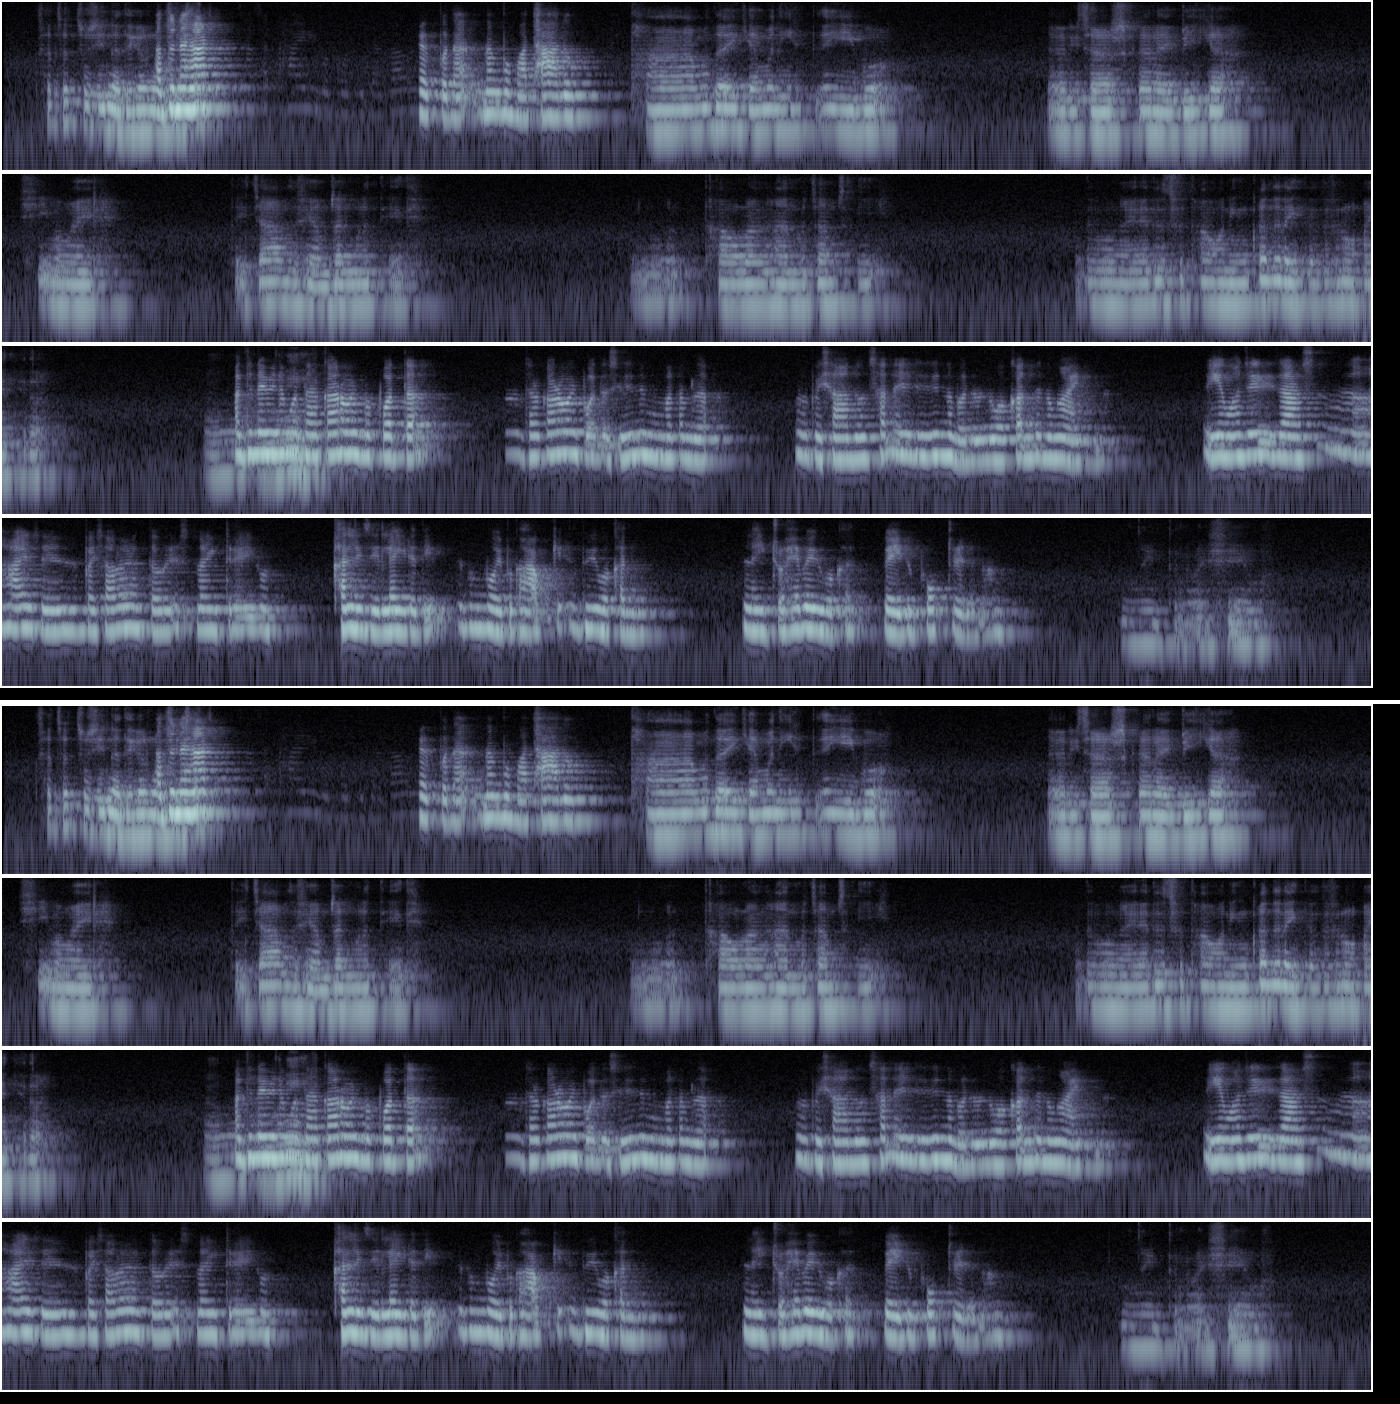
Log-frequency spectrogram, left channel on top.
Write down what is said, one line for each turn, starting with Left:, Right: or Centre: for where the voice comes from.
Right: ꯁꯠ ꯁꯠ ꯁꯤꯖꯤꯟꯅꯗꯦ ꯈꯪꯕ
Left: ꯑꯗꯨꯅꯦ
Right: ꯁꯤ ꯁꯠ ꯁꯠ
Left: ꯄꯗ ꯅꯪꯕꯨ ꯃꯊꯥꯗꯨ
Right: ꯊꯥ ꯑꯃꯗ ꯑꯩꯒꯤ ꯑꯃꯅꯤ ꯈꯛꯇ ꯑꯩꯒꯤꯕꯨ ꯔꯤꯆꯥꫪꯖ ꯀ ꯂꯥꯏꯕ꯭ꯔꯤꯒ ꯁꯤ ꯃꯉꯥꯏꯔꯦ ꯑꯇꯩ ꯆꯥꯕꯗꯨꯁꯨ ꯌꯥꯝ ꯆꯪꯕ ꯅꯠꯇꯦ ꯑꯩꯗꯤ ꯑꯗꯨꯒ ꯊꯥꯎ ꯂꯥꯡ ꯍꯥꯟꯕ ꯆꯥꯥꯝ ꯆꯅꯤ ꯑꯗꯨꯃ ꯉꯥꯏꯔꯦ ꯑꯗꯨꯁꯨ ꯊꯥꯎ ꯍꯥꯟꯅꯤꯡꯉꯨꯀꯥꯟꯗ ꯂꯩꯇꯕꯗꯨꯁꯨ ꯅꯨꯡꯉꯥꯏꯇꯦꯗꯅ ꯑꯗꯨꯅ
Left: ꯑꯗꯨ
Right: ꯊꯝꯃꯅꯤ
Left: ꯅꯪꯕꯨ ꯗꫪꯀꯥꫪ ꯑꯣꯏꯕ ꯄꯣꯠ ꯇ ꯗꫪꯀꯥꫪ ꯑꯣꯏ ꯄꯣꯠꯇꯣ ꯁꯤꯖꯟꯅꯅꯤꯡꯕ ꯃꯇꯝꯗ ꯄꯩꯁꯥ ꯅꯨꯡ ꯁꯠ ꯍꯦꯛ ꯁꯤꯖꯤꯟꯅꯕꯗꯨꯏ ꯋꯥ ꯈꯟꯗꯨ ꯅꯨꯡꯉꯥꯏꯗꯅ ꯌꯦꯡꯉꯣ ꯍꯧꯖꯤꯛ ꯔꯤꯆꯥꯥꯔꯖ ꯍꯥꯏꯁꯦ ꯄꯩꯁꯥ ꯂꯣꯏꯔꯛꯇꯧꯔꯦ ꯑꯁ ꯂꯩꯇ꯭ꯔꯦ ꯑꯩ ꯈꯜꯂꯤꯁꯦ ꯂꯩꯔꯗꯤ ꯑꯗꯨꯝ ꯂꯣꯏꯕꯒ ꯍꯥꯞꯀꯦ ꯑꯗꯨꯒꯤ ꯋꯥꯈꯜ ꯂꯩꯇ꯭ꯔꯦ ꯍꯥꯏꯕꯒꯤ ꯋꯥꯈꯜ ꯀꯩꯗꯨ ꯄꯣꯛꯇ꯭ꯔꯦꯗꯅ
Right: <unintelligible>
